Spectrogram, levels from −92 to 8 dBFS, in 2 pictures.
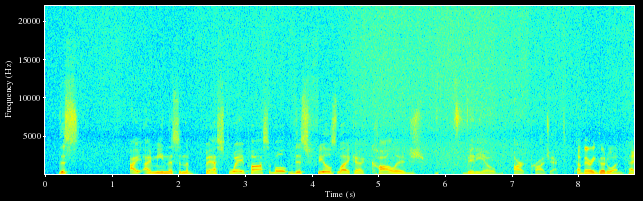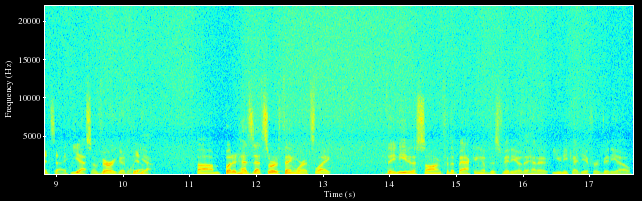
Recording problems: hiss; loud; throughout; 5 dB below the speech

